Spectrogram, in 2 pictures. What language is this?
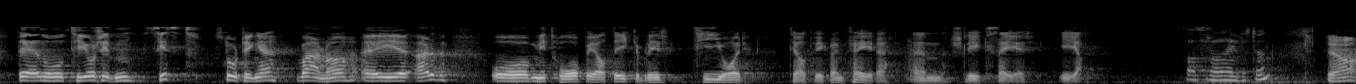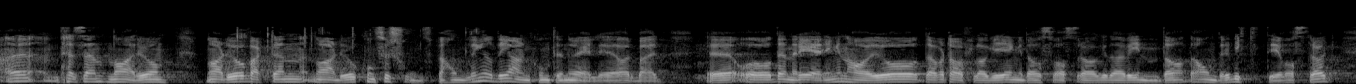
Norwegian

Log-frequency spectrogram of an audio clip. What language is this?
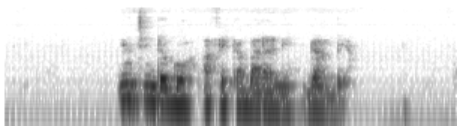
Swahili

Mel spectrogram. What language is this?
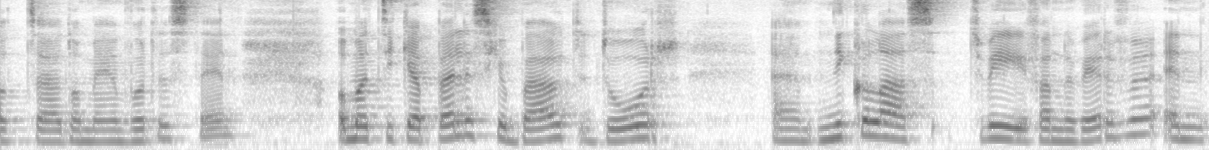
Dutch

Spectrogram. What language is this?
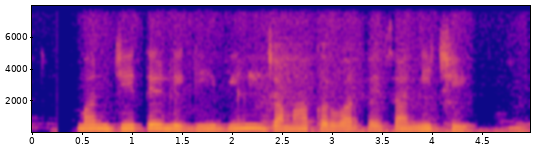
Magahi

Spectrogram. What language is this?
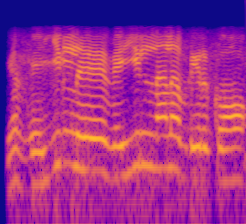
Tamil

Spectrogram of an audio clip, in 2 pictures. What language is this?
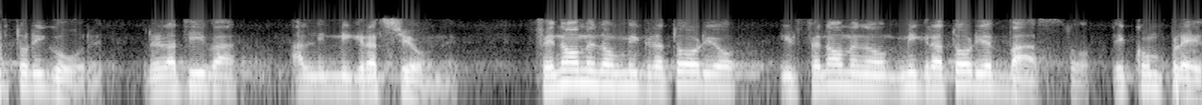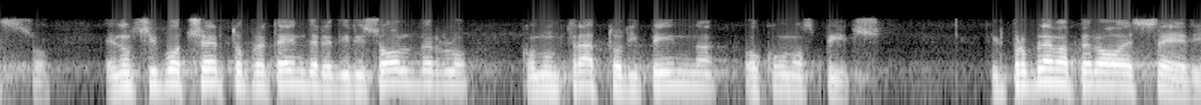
Italian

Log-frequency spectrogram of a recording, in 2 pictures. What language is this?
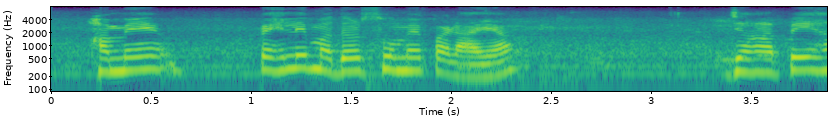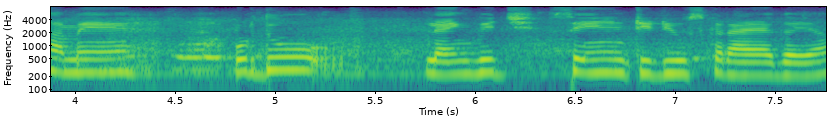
Urdu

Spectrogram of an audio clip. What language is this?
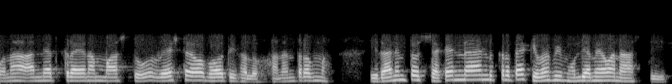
Sanskrit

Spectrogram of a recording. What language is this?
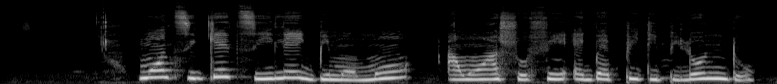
Yoruba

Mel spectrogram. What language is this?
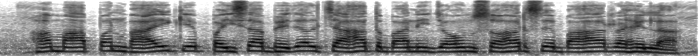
Bhojpuri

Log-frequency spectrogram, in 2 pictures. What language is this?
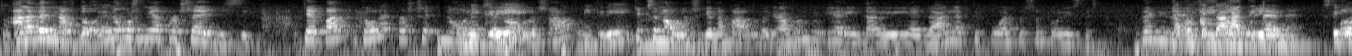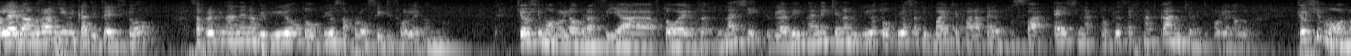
Greek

